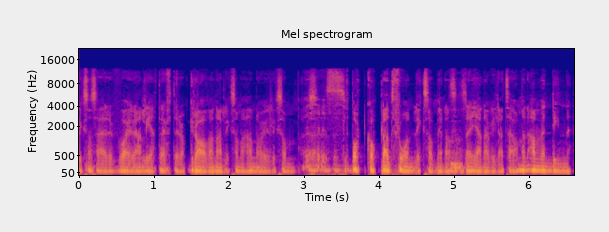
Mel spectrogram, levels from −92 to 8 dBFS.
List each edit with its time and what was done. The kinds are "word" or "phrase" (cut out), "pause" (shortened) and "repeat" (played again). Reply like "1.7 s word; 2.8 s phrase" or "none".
1.4 s word; 3.6 s phrase; 4.5 s word; 5.2 s word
